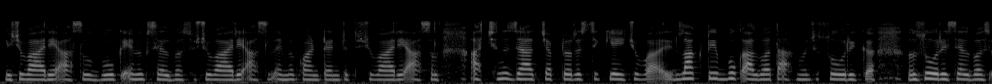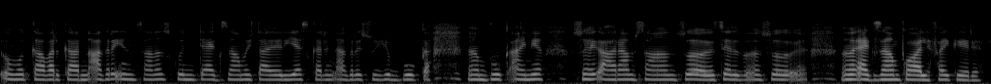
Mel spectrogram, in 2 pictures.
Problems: background sounds at intervals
